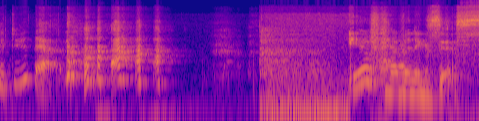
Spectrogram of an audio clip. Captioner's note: laughs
